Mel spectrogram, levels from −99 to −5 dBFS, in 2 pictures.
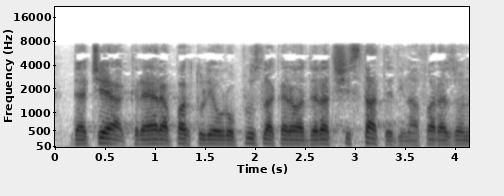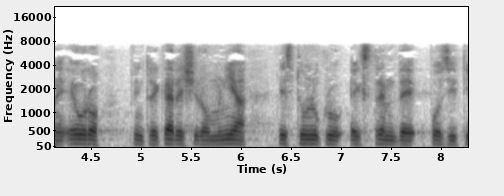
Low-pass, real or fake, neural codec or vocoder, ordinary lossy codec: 7.2 kHz; real; none; none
